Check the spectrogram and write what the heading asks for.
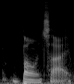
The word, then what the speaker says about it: bonsai: And if you say it bonsai, well, no big deal. But that's just the way that word is translated into the English language. Is that correct?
